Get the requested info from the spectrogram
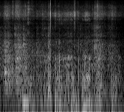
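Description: Close handling noise of a handheld camera being turned around: irregular rustling and scraping against the microphone, with scattered knocks and one sharp click about a second in.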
